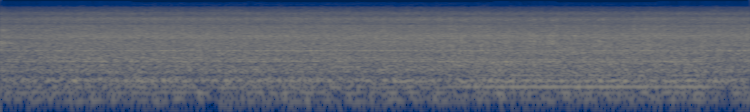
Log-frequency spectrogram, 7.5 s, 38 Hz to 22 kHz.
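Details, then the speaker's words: K&T mill first cuts on mild steel with a resharpened endmill, light cut, cold morning in the 20s, head not trammed: steady even hum with light cutting hiss, no chatter or squeal; normal milling cut. "here we go first cuts look at that no problem man I can barely even hear it"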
